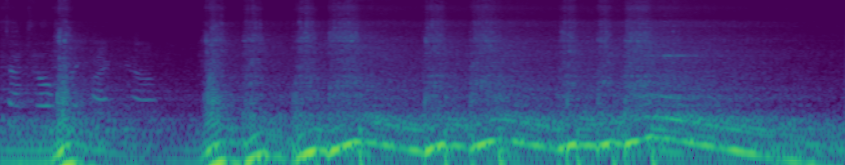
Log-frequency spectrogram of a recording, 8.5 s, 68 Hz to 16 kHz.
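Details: 1982 Ford Granada coupe, choke on, with large exhaust leaks under the car: the pipe has separated and runs straight before the muffler, the flange rotted. Loud, raw, unmuffled rumble that booms with each rev.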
